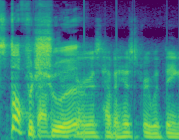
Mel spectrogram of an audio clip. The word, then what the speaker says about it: Staffordshire: you American Staffordshire because an American would say Staffordshire but that's definitely not how it's pronounced stuff for sure have a history with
